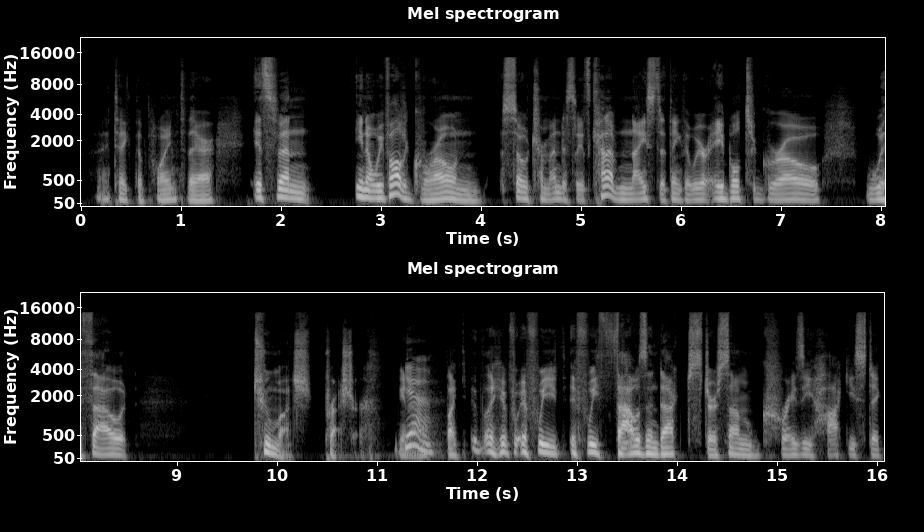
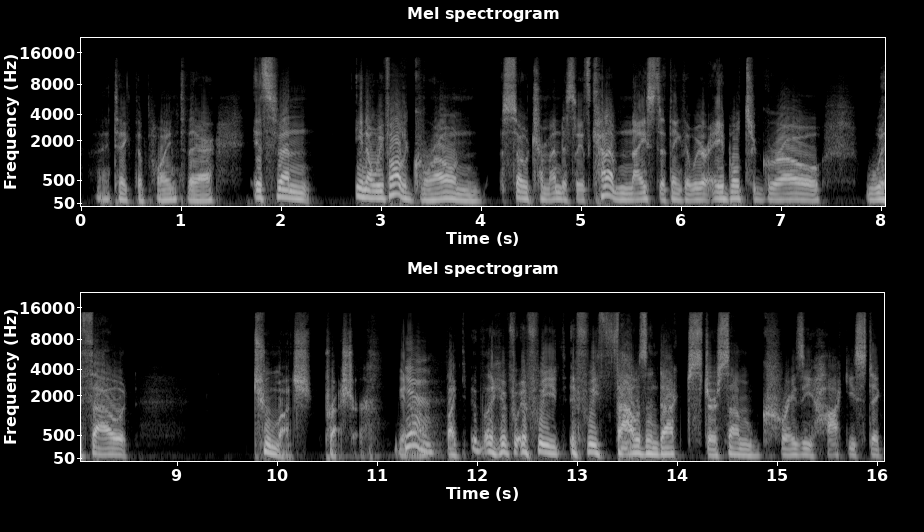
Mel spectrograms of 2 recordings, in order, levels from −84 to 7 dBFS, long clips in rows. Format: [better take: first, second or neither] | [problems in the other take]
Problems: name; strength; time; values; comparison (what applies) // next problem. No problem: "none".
first | distortion; slight; 10 dB below the speech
